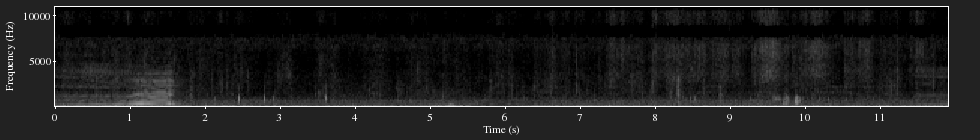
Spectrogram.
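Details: Highland cattle calves in a calf corral on a farm, fed there after weaning for socialization: one loud rising moo with rich harmonics in the first two seconds, then quieter ambient noise, scattered clicks and a faint low grunt.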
